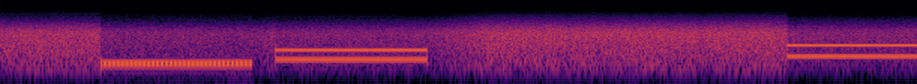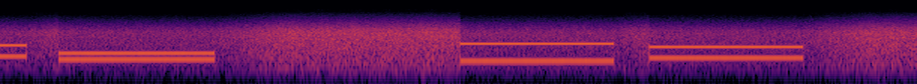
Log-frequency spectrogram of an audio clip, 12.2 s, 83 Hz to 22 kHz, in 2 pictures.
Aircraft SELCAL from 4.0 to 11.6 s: FP-DH CQ-EM

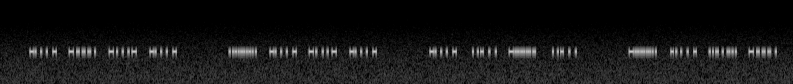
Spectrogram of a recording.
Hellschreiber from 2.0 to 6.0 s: ZUWU UYBY

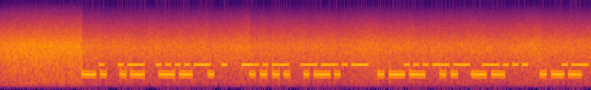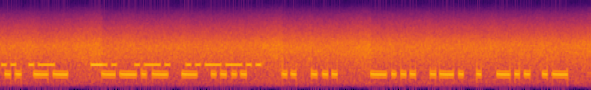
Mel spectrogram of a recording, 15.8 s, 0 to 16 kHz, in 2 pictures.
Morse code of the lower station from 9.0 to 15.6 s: QTH IS BREDA

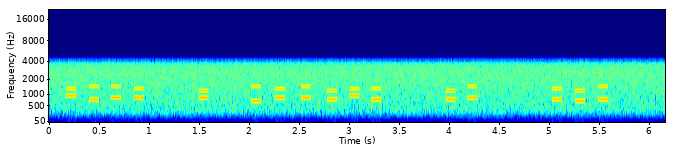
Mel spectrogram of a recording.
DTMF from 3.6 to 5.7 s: 49 516

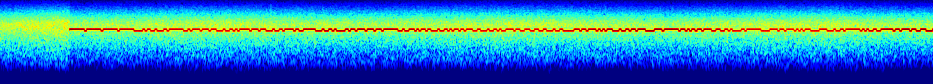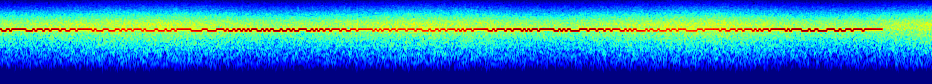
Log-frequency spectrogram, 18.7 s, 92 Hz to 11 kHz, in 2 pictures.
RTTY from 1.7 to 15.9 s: GQ XQ KV E1LF FU BWI T6 9J83O69 SV2 H2ZN3 TODYR BR2Y1 6G6ROQ4

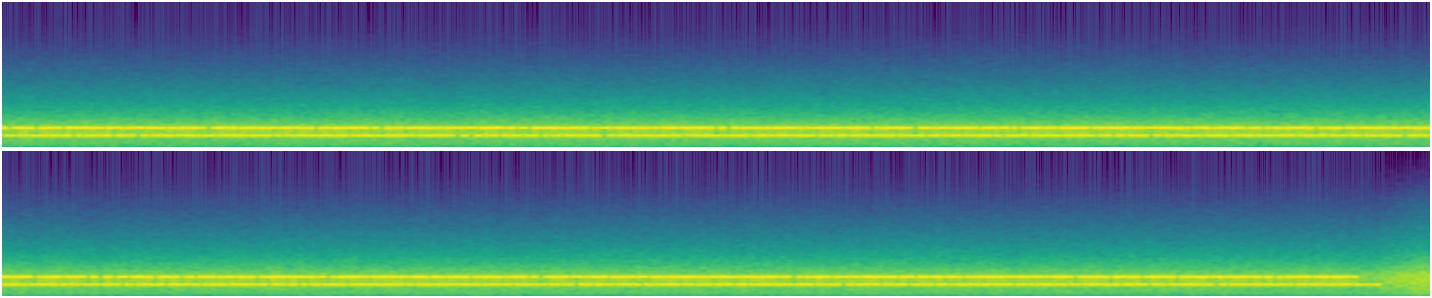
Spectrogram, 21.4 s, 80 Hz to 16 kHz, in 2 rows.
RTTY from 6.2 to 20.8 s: ASKS VZAI CZOK JUSB EZPT LUHJ CGUJ XABH DWTS SMJZ MVXO XEXB QHFK EHMU WIJZ UFRK YAGV LTAB WOLJ NADN FFVQ CTND COLH UIDF IPRM SKNG KFLT LGXU CLDA

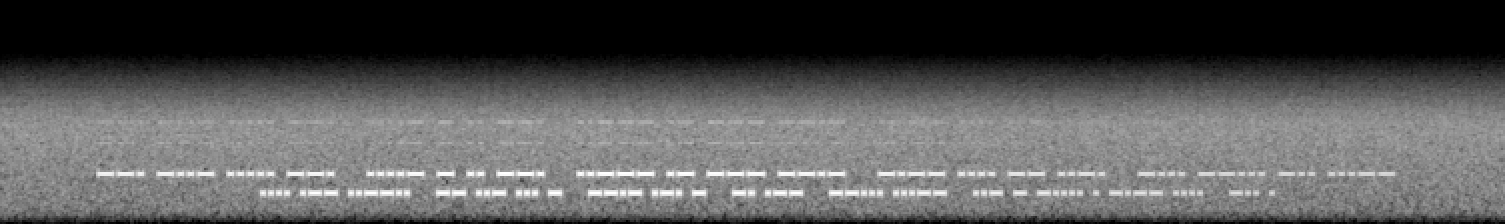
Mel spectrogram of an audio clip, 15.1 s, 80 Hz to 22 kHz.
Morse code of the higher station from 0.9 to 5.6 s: GX5G 4TIG

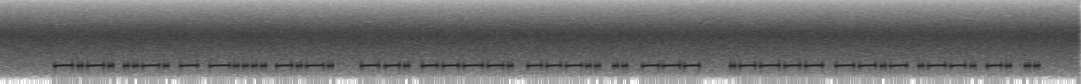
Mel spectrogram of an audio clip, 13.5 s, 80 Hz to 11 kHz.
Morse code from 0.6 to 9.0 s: CFT6C G98IO

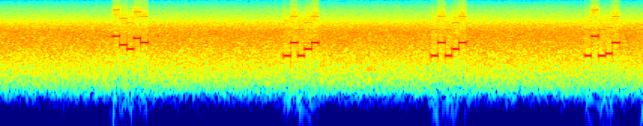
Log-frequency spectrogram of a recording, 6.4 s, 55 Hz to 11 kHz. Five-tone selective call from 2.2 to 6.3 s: 17147 17147 10127

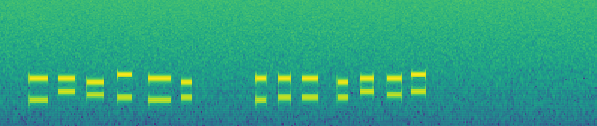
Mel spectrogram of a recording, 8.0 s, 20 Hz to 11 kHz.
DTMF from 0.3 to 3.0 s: 207624

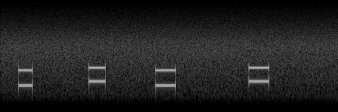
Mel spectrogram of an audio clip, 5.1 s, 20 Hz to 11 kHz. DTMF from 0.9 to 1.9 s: 9

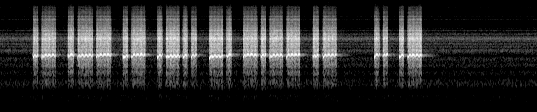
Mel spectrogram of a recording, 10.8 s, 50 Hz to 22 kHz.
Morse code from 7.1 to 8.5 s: IA

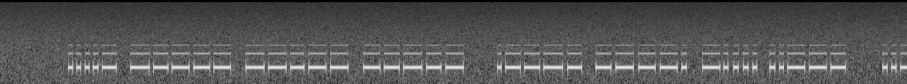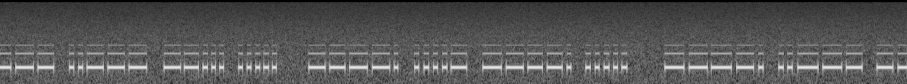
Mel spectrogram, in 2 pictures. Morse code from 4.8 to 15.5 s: 1962 2275 9495

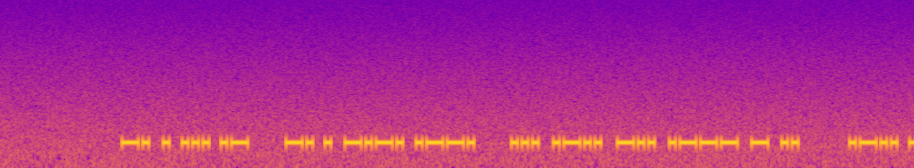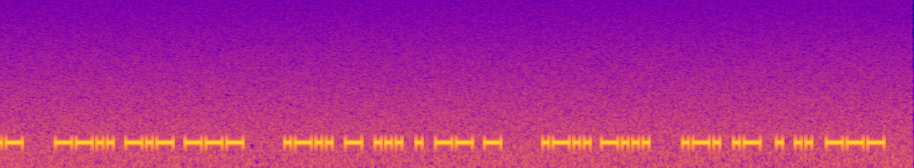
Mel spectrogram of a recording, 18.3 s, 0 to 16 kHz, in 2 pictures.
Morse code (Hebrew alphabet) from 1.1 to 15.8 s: נושא נוסף שלדעתי לא זכה לתשומת לב

